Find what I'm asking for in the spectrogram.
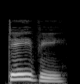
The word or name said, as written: davey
